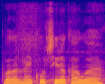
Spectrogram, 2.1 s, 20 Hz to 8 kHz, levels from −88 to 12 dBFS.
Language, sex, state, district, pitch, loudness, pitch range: Hindi, male, Jharkhand, Deoghar, 150 Hz, -14 LUFS, 145-155 Hz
